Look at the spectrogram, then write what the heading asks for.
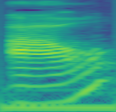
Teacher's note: You just want to move from a more open, unrounded vowel, ow, to a more closed, rounded vowel. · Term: diphthong ow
